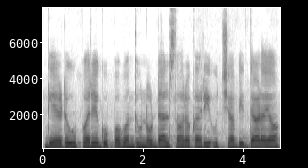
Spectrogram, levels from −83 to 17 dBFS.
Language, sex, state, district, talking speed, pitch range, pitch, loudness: Odia, female, Odisha, Nuapada, 90 wpm, 195-205 Hz, 200 Hz, -11 LUFS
